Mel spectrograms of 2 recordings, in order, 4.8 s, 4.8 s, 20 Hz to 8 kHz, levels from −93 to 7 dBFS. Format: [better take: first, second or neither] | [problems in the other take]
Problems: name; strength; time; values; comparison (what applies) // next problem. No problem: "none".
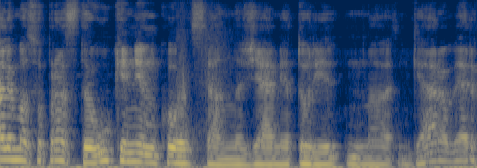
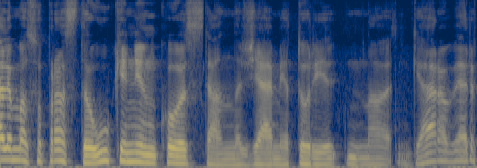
second | noise reduction (neural separator model SepFormer DNS4)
